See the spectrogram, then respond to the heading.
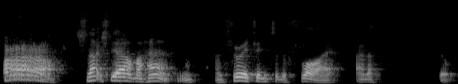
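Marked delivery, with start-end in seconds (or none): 0.0-0.6 high, loud exasperated "aargh"; imitated snarl of frustration; rough exclamation, snatching it away; angry growled cry. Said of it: "he went".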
